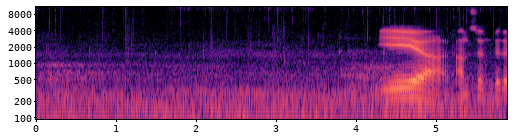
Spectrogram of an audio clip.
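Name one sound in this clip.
A torch fire crackles and roars softly.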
